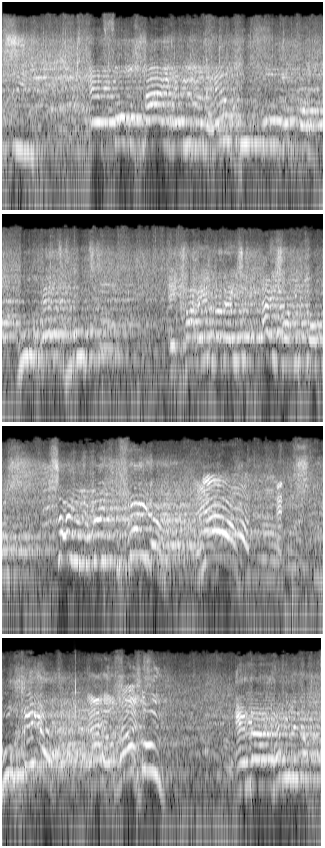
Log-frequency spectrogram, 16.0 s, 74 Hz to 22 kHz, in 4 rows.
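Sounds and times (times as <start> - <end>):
children shouting and chattering: 0.0 - 1.7, 8.1 - 15.0.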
